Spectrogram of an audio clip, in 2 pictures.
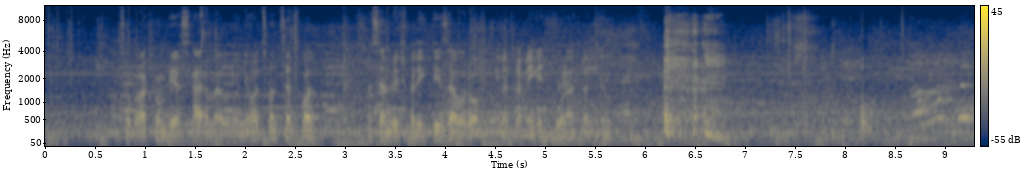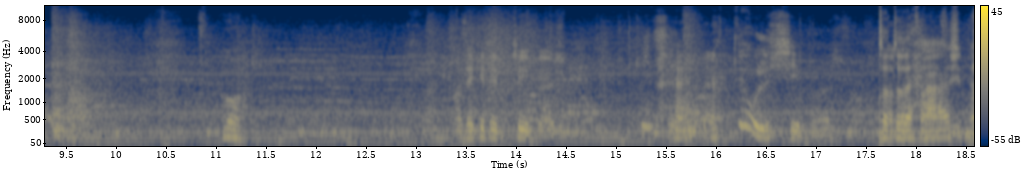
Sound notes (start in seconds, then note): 6.1 coughing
